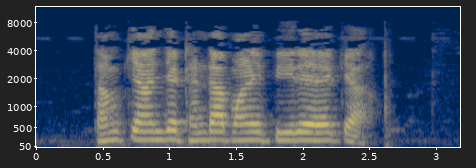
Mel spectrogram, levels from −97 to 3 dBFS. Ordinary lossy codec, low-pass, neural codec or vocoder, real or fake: MP3, 32 kbps; 9.9 kHz; none; real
